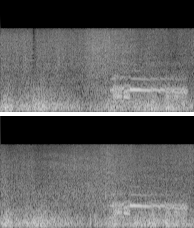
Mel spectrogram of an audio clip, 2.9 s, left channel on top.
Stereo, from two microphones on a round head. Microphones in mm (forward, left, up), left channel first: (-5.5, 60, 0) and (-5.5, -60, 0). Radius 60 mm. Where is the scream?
20° left (ahead or behind).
